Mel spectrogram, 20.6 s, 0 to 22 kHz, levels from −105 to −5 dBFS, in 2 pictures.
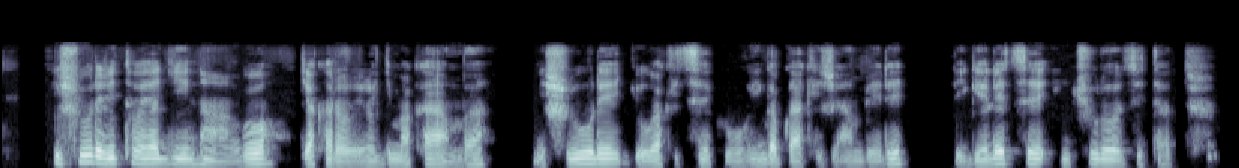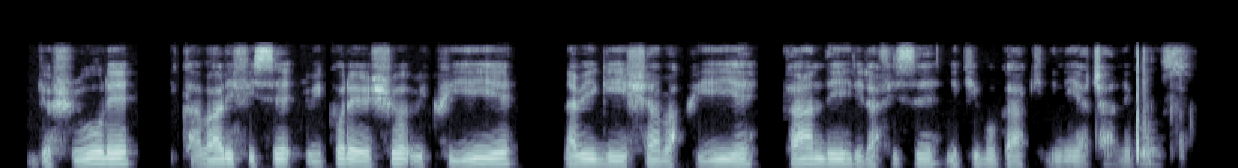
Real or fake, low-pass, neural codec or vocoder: real; 7.2 kHz; none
